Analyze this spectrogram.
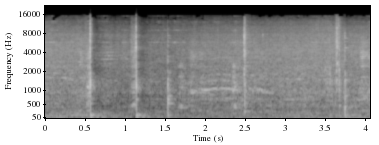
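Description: Heavy butcher's knife knocking against a wooden chopping block while goat meat is cut and handled: several sharp knocks at irregular intervals, the loudest about half a second in, over a steady background hum of market noise.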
